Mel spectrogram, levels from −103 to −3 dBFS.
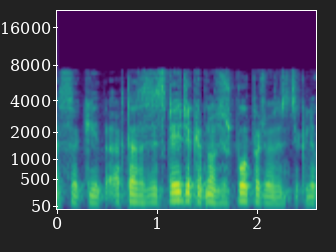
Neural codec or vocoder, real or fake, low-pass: codec, 16 kHz, 16 kbps, FreqCodec, larger model; fake; 7.2 kHz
